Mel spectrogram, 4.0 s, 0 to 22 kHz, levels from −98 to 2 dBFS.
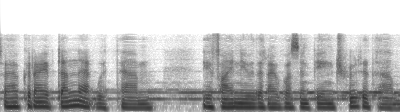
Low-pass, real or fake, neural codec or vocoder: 7.2 kHz; fake; codec, 16 kHz in and 24 kHz out, 1 kbps, XY-Tokenizer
